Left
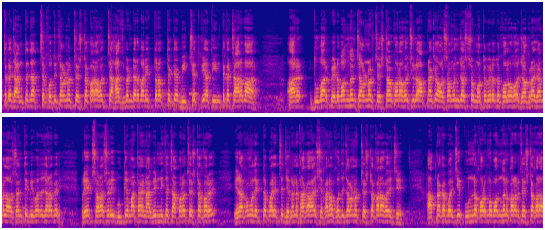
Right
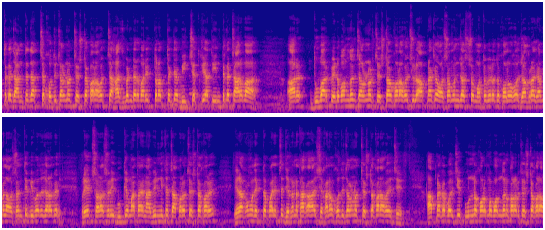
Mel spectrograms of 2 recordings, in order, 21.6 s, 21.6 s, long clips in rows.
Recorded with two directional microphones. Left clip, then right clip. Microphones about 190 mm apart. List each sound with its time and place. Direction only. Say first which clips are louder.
0.0 s speech: right 2 dB; 35° left (ahead or behind)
